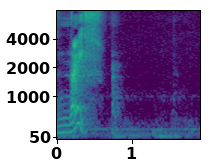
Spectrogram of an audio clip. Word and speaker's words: knife: yeah five two neck that is knife it has a silent k on the front of it go and cover up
